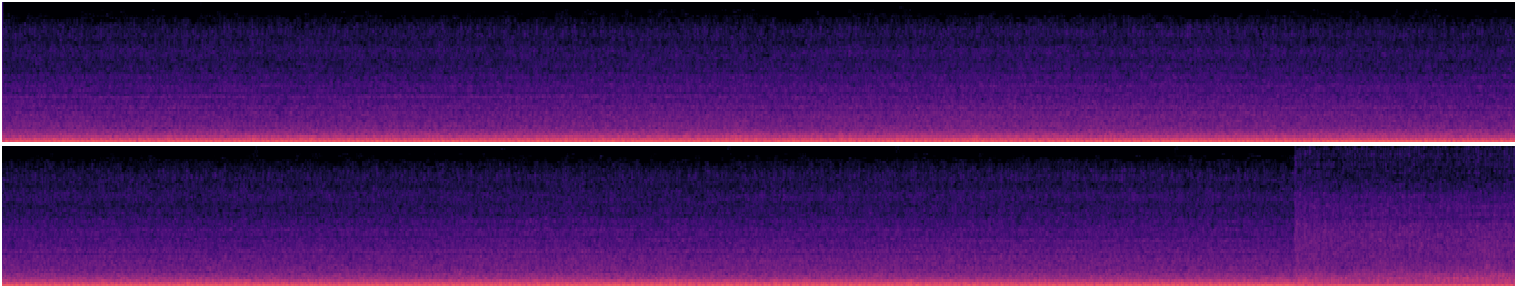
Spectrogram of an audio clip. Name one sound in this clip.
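A propeller engine drones steadily inside a small plane's cockpit.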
